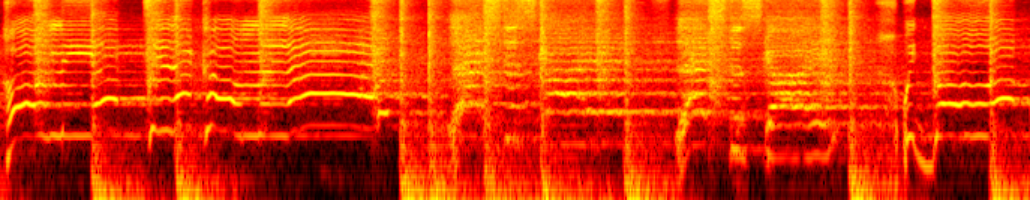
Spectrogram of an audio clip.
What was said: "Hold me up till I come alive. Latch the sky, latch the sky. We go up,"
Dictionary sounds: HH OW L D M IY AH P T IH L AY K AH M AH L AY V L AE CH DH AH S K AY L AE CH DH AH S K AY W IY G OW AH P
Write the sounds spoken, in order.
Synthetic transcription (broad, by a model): HH OW L D M IY AH P T IH L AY K AH M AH L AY L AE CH DH AH S K AY L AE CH DH AH S K AY W IY G OW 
